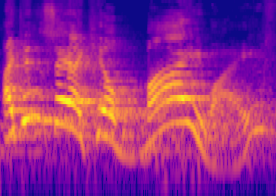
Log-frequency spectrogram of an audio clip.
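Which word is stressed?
my. The word "my" is stressed.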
